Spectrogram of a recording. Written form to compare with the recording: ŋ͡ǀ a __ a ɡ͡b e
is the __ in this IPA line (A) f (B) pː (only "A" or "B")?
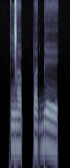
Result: B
